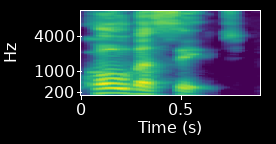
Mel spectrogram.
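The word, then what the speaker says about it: Kovačić: Kovacic. There we go. Kovacic.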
